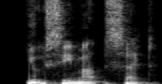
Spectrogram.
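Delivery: ordinary delivery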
